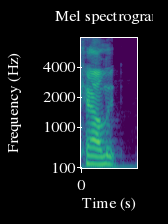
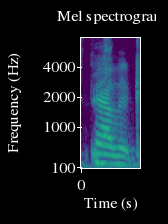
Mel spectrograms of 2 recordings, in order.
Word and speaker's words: Khaled: Is it DJ Khaled? – It's Khaled.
